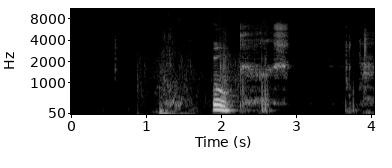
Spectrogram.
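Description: Water splashes and sloshes as a swimmer moves through it.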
